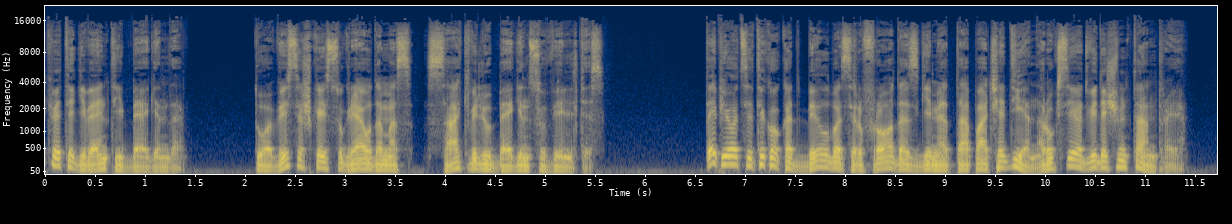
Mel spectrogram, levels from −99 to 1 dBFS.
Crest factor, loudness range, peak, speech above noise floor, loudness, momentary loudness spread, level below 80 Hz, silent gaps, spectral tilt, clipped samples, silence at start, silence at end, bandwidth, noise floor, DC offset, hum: 18 dB; 2 LU; 0 dBFS; 42 dB; -18 LUFS; 8 LU; -32 dBFS; none; -5 dB/octave; under 0.1%; 0.05 s; 0.35 s; 17 kHz; -59 dBFS; under 0.1%; none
